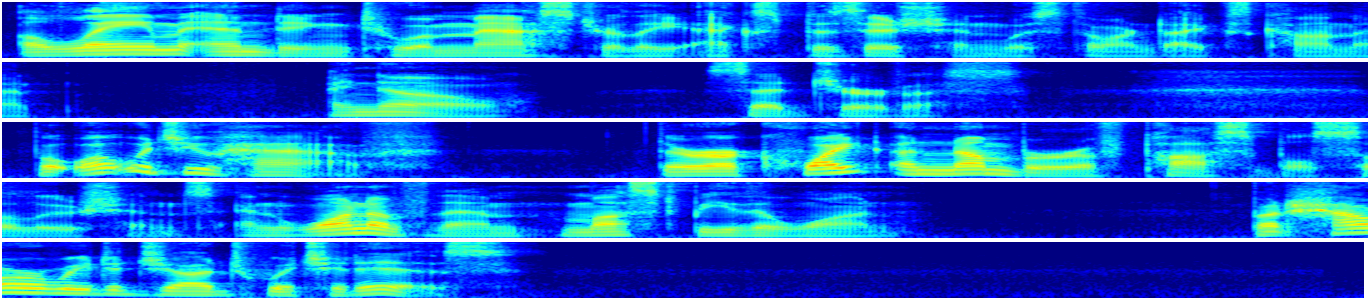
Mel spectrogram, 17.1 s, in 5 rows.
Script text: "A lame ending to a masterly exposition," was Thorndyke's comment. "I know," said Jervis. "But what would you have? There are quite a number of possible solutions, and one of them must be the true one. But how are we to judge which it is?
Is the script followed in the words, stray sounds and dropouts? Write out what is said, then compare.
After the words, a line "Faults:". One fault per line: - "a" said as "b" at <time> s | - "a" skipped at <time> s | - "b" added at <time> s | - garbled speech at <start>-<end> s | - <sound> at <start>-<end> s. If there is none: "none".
"A lame ending to a masterly exposition," was Thorndyke's comment. "I know," said Jervis. "But what would you have? There are quite a number of possible solutions, and one of them must be the one. But how are we to judge which it is?
Faults:
- "true" skipped at 12.2 s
